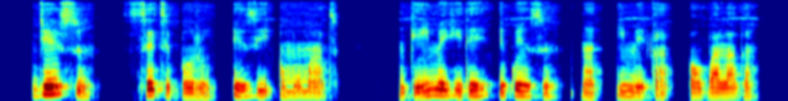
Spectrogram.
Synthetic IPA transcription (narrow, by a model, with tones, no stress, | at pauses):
d͡ʒe˦su˨ | se˦tɪ˨pʊ˨ɾʊ̰˨ | e˦zi˦ɔ˦mʊ˦ma˦˨tʊ̥˨ | ŋ̩˨ke˨i˦me˦ɣi˦de˦e˦kʷe˦n̩˨su˦na˨ | i˦me˦ka̰˨ | ɔ˦ɡ͡ba˦la˦ɡa˦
